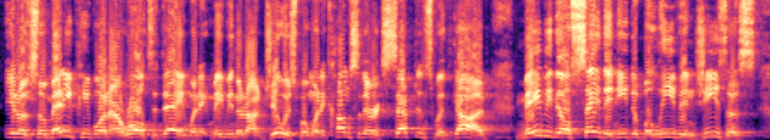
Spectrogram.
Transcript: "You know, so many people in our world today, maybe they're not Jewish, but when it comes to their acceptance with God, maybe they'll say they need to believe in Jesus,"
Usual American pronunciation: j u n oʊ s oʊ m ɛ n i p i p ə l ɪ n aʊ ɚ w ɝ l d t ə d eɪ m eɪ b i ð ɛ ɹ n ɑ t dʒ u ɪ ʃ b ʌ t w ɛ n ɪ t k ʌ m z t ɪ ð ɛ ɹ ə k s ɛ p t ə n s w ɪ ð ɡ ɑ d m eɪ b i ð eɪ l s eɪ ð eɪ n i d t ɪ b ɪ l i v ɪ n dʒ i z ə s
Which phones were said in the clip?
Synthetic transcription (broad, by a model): j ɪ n oʊ s oʊ m ɛ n i p i p l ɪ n aʊ ɚ w ɝ l d t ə d eɪ m eɪ b i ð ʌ ɹ n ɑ t dʒ u ɪ ʃ b ʌ t w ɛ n ɪ t k ʌ m z t ɪ ð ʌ ɹ ə k s ɛ p t ə n s w ɪ ð ɡ ɑ d m eɪ b i ð eɪ l s eɪ ð eɪ n i d t ɪ b ɪ l i v ɪ n dʒ i z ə s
